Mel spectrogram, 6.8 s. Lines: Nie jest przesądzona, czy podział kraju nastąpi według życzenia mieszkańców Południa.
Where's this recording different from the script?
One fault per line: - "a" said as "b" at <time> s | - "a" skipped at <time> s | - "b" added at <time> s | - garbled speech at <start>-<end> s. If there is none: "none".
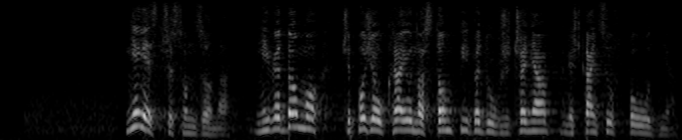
- "nie wiadomo" added at 2.5 s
